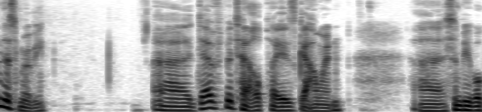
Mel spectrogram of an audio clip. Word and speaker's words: Gawain: So in this movie, Dev Patel plays Gawain. Some people call him Garwin. Some people call him Gawain.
